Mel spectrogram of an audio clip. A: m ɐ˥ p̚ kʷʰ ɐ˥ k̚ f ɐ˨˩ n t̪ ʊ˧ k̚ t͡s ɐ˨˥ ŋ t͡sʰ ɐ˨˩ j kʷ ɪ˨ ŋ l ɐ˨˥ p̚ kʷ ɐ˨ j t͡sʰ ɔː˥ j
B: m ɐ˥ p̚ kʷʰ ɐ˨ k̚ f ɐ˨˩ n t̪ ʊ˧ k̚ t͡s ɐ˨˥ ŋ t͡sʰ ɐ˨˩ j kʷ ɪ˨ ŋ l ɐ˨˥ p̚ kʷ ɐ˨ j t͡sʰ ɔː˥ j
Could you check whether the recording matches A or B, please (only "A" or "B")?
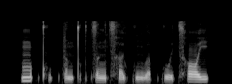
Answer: B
